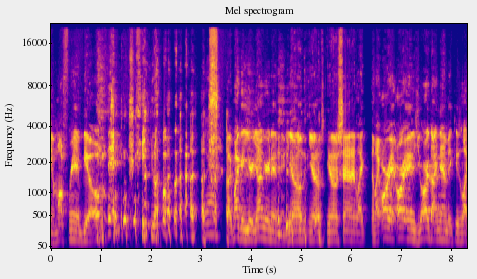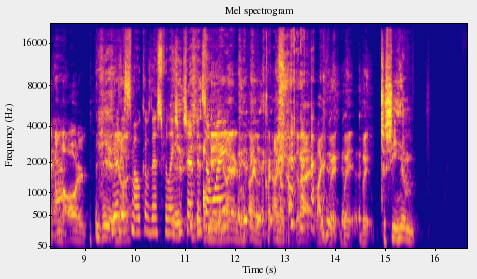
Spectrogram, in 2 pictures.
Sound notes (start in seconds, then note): 0.9 laughter; 10.8 laughter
